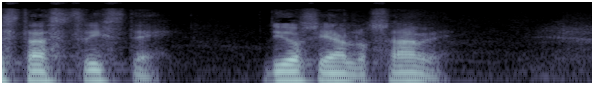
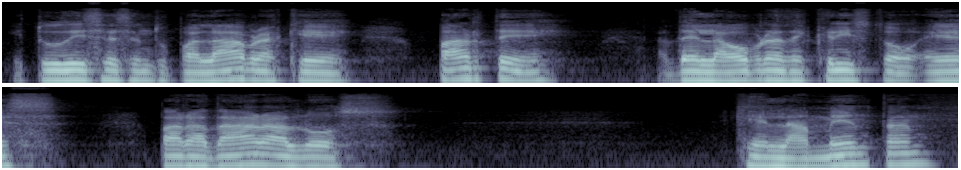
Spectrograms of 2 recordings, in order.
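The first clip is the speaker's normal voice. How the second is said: earnest pastoral prayer. Acted. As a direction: pray gently over the sad. Leads prayer for the sad.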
